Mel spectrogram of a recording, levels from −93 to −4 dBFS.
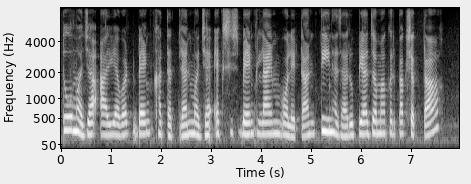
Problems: none marked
